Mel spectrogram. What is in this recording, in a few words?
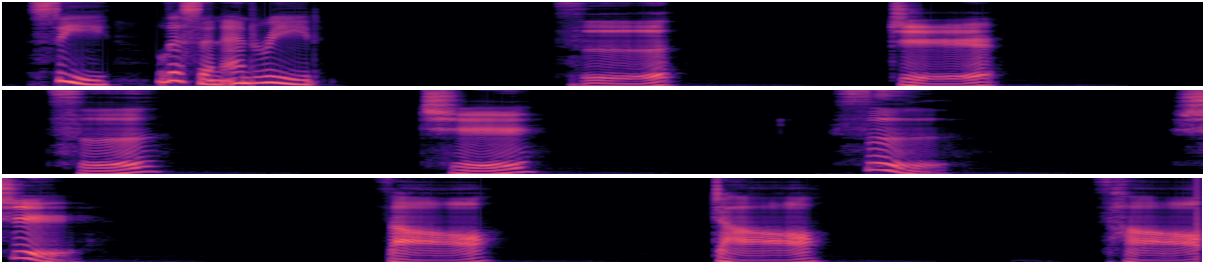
Dental Sibilant Initials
